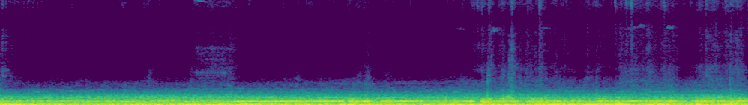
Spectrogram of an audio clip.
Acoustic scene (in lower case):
bus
